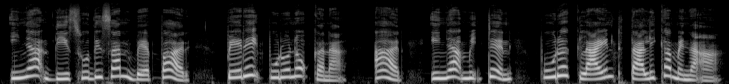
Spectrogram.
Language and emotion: Santali, happy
